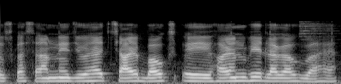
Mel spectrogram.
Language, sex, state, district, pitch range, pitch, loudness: Hindi, male, Bihar, Muzaffarpur, 150-160 Hz, 150 Hz, -14 LUFS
